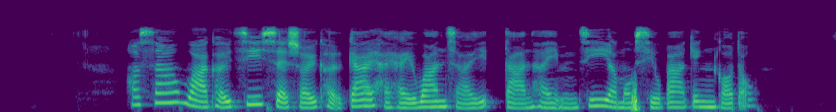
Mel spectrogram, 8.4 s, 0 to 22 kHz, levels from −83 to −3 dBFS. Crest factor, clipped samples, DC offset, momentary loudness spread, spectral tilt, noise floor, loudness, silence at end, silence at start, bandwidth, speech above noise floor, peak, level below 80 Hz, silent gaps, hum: 20 dB; under 0.1%; under 0.1%; 9 LU; -3.5 dB/octave; -81 dBFS; -24 LUFS; 0.8 s; 1.3 s; 8.4 kHz; 57 dB; -4 dBFS; -62 dBFS; none; none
